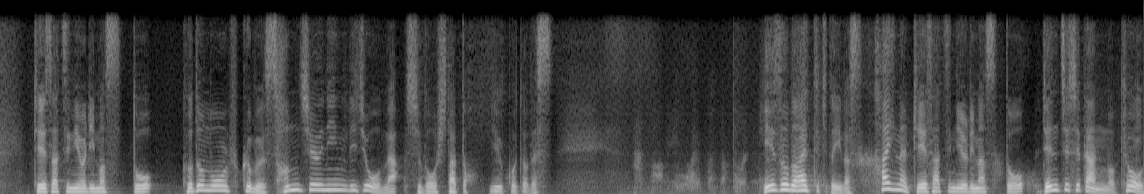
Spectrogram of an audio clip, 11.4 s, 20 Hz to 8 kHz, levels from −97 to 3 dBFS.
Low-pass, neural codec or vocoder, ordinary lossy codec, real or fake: 7.2 kHz; codec, 16 kHz, 0.5 kbps, FunCodec, trained on Chinese and English, 25 frames a second; none; fake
